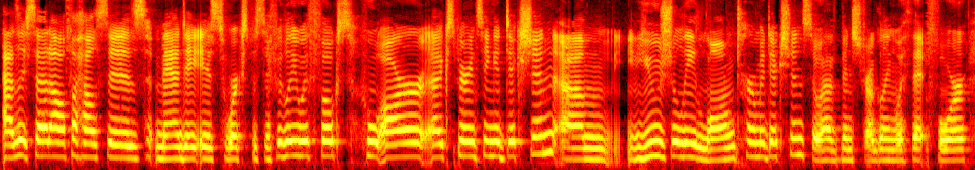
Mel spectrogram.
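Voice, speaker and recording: A young woman giving a training presentation, talking fast with many fillers and restarts. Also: fairly high pitch, fairly even intonation, clear, resonant tone.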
